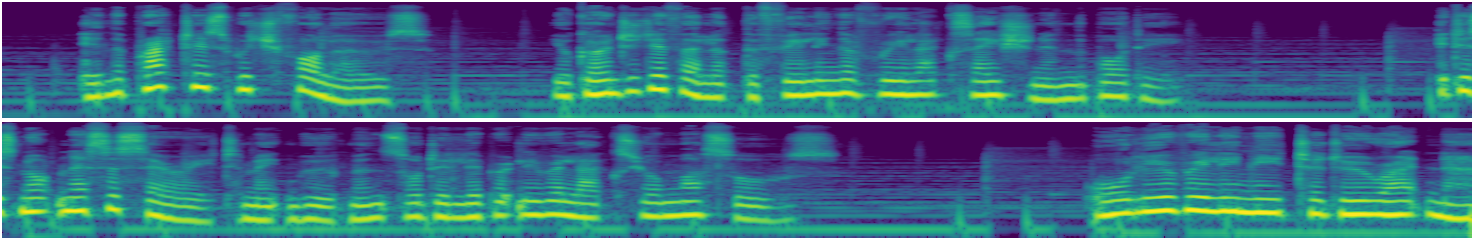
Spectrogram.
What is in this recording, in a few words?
Lovely Voice Relaxing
